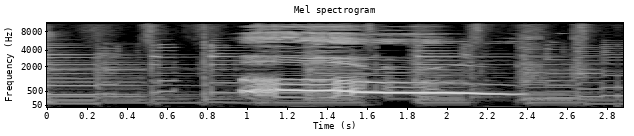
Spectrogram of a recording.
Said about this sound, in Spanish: Ya estaba medio dormido cuando escuchó un gemido.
